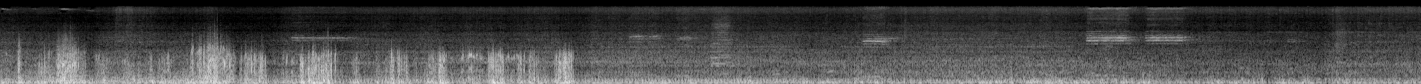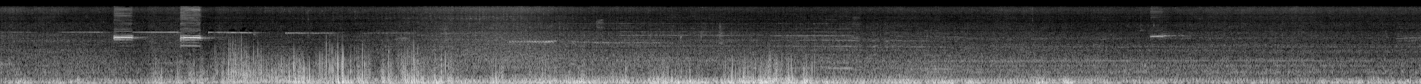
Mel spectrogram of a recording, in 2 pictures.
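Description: Steady low road and engine rumble from a moving vehicle, with wind buffeting the microphone in gusts. A few brief, high horn toots from surrounding traffic come through.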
